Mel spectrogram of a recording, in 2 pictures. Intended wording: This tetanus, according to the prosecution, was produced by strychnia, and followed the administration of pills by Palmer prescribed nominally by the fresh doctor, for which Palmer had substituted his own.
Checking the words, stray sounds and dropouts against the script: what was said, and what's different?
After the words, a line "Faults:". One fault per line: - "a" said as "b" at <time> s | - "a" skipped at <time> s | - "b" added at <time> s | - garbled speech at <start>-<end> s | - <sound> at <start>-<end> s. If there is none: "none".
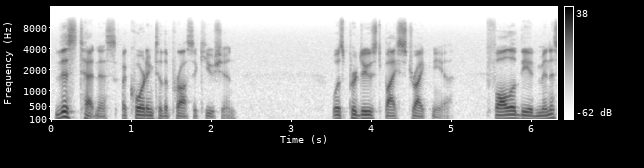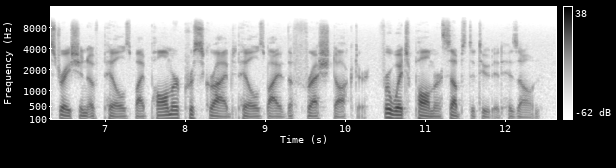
This tetanus, according to the prosecution, was produced by strychnia, followed the administration of pills by Palmer prescribed pills by the fresh doctor, for which Palmer substituted his own.
Faults:
- "and" skipped at 5.0 s
- "nominally" said as "pills" at 8.6 s
- "had" skipped at 11.2 s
